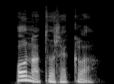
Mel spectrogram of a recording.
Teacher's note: The intonation goes up at the beginning of the sentence and falls down at the end. This is an exclamatory sentence.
